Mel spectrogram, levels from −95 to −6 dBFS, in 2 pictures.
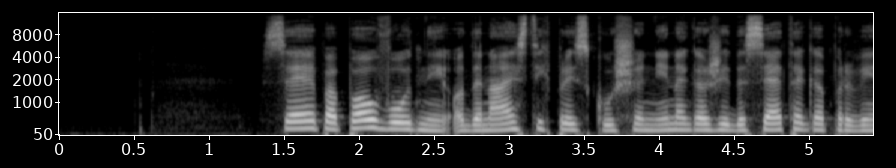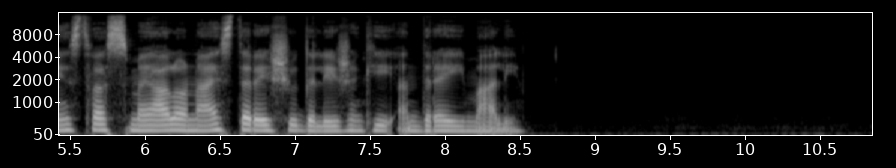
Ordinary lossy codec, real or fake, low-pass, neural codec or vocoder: none; real; 14.4 kHz; none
